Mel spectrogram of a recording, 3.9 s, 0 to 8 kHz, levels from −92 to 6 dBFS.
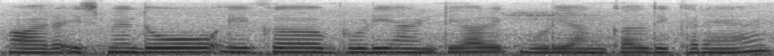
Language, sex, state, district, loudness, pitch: Hindi, male, Punjab, Kapurthala, -14 LUFS, 210 Hz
